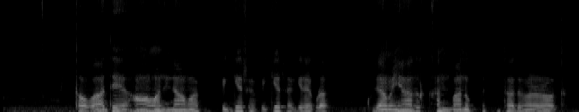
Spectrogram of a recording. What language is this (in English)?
Eastern Balochi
